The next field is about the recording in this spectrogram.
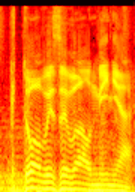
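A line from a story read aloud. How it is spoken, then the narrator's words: Menacing question. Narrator (Russian): грозно спросило темное существо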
